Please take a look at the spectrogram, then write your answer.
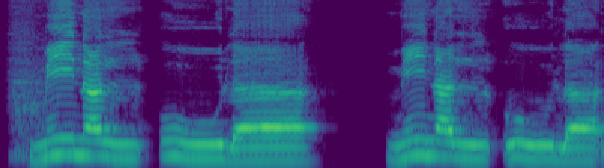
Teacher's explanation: نون کو ڈائریکٹ لام کے ساتھ ملائیں گے، الف بیچ میں سے حذف ہو جائے گا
